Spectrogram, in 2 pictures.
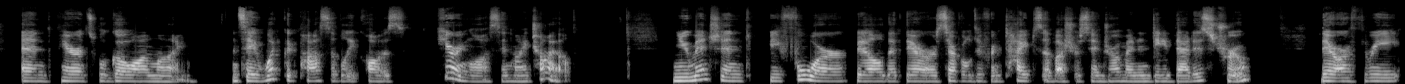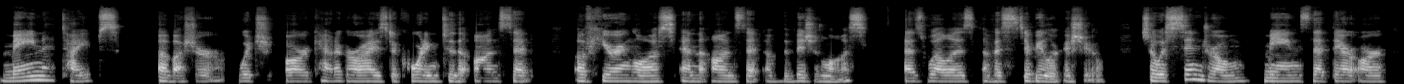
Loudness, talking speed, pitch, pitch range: -19 LUFS, 150 wpm, 150 Hz, 140-160 Hz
